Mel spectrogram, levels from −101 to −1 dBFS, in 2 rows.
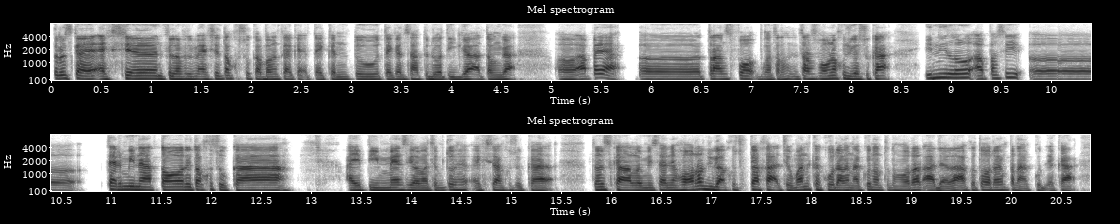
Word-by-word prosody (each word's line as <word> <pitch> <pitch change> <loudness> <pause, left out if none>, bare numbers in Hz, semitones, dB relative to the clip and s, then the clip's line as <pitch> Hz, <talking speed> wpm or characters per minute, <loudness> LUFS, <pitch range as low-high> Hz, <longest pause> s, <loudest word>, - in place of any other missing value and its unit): Terus 170 0 0
kayak, 145 -1 +5
action, 155 +3 +3
film-film 135 -1 0
action 130 +3 -2
tuh 160 +2 -3
aku - - -19
suka 140 -2 -4
banget 130 +1 -1
kayak 125 -2 -10
Tekken 120 +1 -3
2, 130 -1 -2
Tekken 125 0 -3
1, 120 +1 -3
2, 125 -2 +1
3 125 +2 +1
atau 120 - -3
enggak, 130 +2 +2 0.4
eee, 125 0 -1
apa 140 +5 0
ya, - - +3 0.2
eee, 130 -1 -3
transfo 140 +1 0
bukan 125 -1 -5
transfo 125 +3 -5
Transformers 145 +3 0
aku 155 - +1
juga 140 - +2
suka. 140 +4 +1 0.4
Ini 195 +4 0
loh, 205 0 +2
apa 155 +3 -1
sih, 210 +4 -4
eee, 140 -2 -5 0.3
Terminator 155 -2 +4
itu 155 - 0
aku 150 - -10
suka. 130 -2 +3 0.6
Ip 125 +1 0
Man, 135 +2 +3
segala 125 -2 +1
macem 125 +1 -4
tuh, 140 +1 -1
X-men 125 -2 -2
aku 120 - -7
suka. 120 0 0 0.3
Terus 150 0 0
kalo 130 -1 +3
misalnya 130 +1 0
horor 145 +7 +4
juga 155 -4 +5
aku 135 +1 -8
suka, 150 +1 0
Kak, - - +2
cuman 140 +5 -1
kekurangan 135 -4 0
aku 120 - -7
nonton 130 -1 -4
horor 135 +5 +1
adalah 115 +2 +2
aku 125 +1 -5
tuh 140 - 0
orangnya 135 +1 -1
penakut 115 +2 -5
ya, 110 - -10
Kak. 110 0 -1
135 Hz, 190 wpm, -23 LUFS, 125-145 Hz, 0.6 s, kayak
